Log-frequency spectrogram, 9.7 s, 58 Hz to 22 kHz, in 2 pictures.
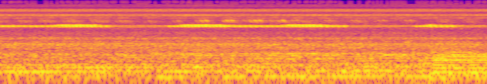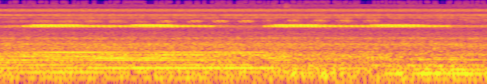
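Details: Nighttime crickets trill in high, pulsing bursts about every 1.3 seconds, while a low, droning hum like a distant engine sounds through the middle of the recording.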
